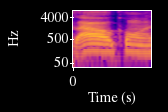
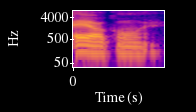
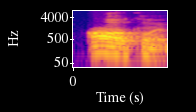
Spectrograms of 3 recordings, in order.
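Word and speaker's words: Alcorn: say always always always all coin sweetheart not Al coin thank you how you say it all corn baby all corn all okay so I'm guessing with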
